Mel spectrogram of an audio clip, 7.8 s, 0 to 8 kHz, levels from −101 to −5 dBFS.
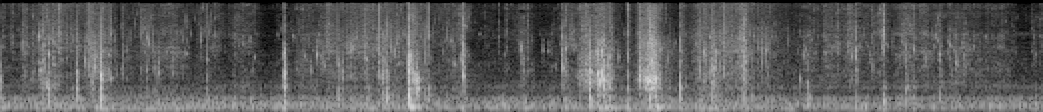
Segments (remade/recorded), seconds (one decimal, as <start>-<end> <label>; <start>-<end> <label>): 0.0-0.5 remade; 0.5-1.6 recorded; 1.6-2.5 remade; 2.5-3.4 recorded; 3.4-4.5 remade; 4.5-6.0 recorded; 6.0-7.8 remade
